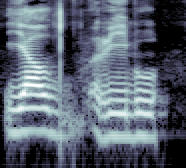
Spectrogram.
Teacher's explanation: Hati-hati, dot bukanlah huruf qalqalah. Dot tidak pernah sama sekali mempunyai sifat lantunan ataupun sifat qalqalah. So hati-hati, jangan keraskan, jangan ketatkan dot.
